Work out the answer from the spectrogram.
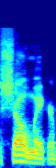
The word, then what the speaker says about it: Shoemaker: he spells a sh it's spelled Shoemaker but he pronounced the show maker bald headed why dude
